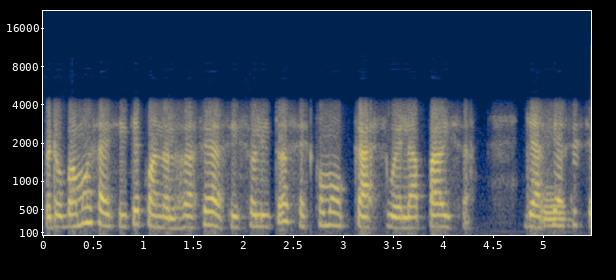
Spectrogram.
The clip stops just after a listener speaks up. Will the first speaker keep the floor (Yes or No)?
Yes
